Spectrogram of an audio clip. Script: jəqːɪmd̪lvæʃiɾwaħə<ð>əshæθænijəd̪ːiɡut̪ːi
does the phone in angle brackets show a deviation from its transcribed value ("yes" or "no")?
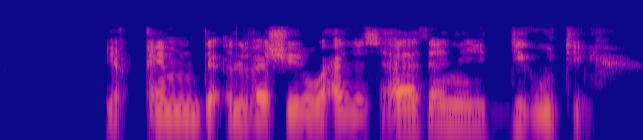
no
